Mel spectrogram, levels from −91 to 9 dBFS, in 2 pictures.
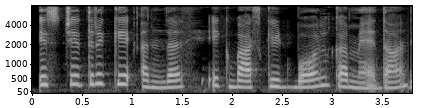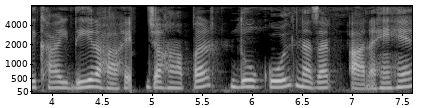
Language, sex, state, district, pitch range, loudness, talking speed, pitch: Hindi, female, Maharashtra, Nagpur, 195-235 Hz, -23 LUFS, 165 wpm, 215 Hz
